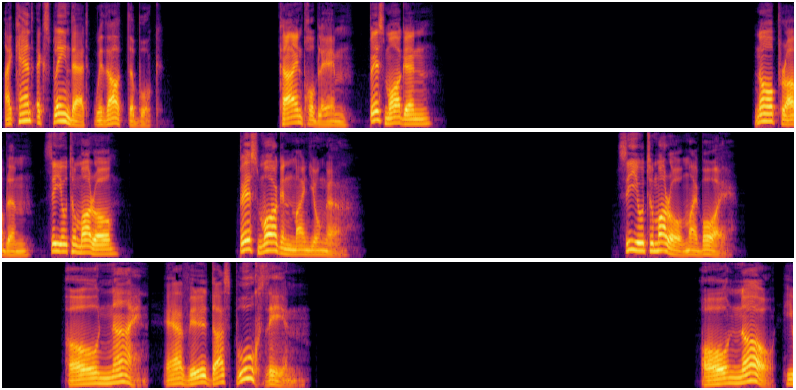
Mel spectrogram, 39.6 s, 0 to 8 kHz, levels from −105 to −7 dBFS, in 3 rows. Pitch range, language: 95-150 Hz, German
